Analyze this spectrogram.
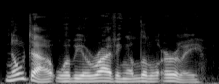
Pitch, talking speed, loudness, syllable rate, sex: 150 Hz, 220 wpm, -15 LUFS, 6.2 syllables/s, male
